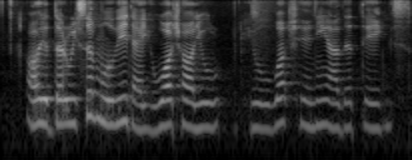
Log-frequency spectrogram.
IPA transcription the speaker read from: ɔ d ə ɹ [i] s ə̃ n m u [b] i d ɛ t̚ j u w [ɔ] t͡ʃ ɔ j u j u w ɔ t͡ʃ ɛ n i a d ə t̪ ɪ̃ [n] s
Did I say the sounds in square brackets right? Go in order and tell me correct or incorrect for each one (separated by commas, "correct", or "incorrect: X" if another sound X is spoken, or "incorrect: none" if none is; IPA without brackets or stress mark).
correct, incorrect: v, correct, incorrect: ŋ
